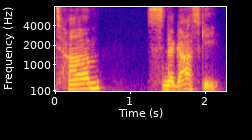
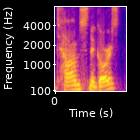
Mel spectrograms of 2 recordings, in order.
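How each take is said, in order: First: The surname is said without an R sound. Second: The surname is said with an R sound. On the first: The speaker calls it right. "There you go" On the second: The speaker calls it wrong. "I keep putting an R in your name"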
